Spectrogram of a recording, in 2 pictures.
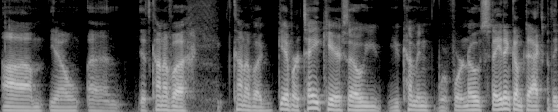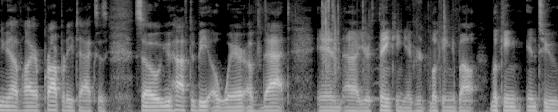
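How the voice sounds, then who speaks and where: Here a man with a Texan accent speaks at a fairly low pitch with ordinary pitch variation. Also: moderate pace, very clean recording, silent background. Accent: Texan American English. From Texas Hill Country. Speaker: real estate agent. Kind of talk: casual video talk. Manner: halting, many fillers.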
